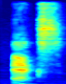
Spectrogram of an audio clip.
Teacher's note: você sabe que o X tem esse som de 2 consoantes, né? É o KS, X. E é o chamado de consonant cluster.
